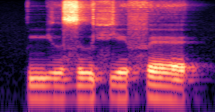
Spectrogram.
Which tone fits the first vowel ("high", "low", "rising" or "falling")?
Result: low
